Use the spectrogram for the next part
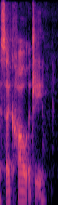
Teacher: You could also write it with this way, sigh. And then my stress is on ka. Open ah vowel.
